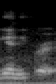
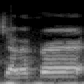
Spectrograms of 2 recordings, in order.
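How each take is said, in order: First: The name begins with a Y sound. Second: The name begins with a J sound. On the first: This is the Spanish way of saying it. "Spanish term is like Yennefer" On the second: This is the American way of saying it. "American name, uh, way is Jennifer"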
